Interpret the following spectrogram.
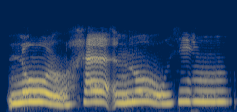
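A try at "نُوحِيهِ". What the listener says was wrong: নু হিং হবে না নু হিউ হবে?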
